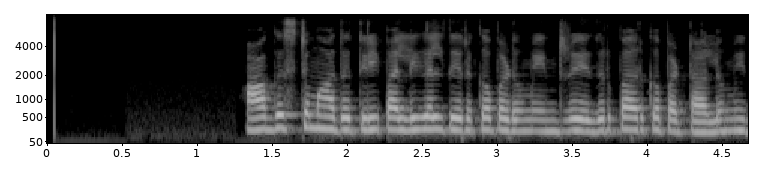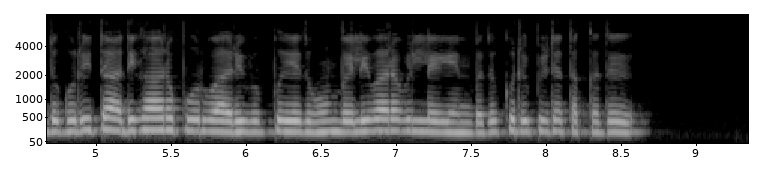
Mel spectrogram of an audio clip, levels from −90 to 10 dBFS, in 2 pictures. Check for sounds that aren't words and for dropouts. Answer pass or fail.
pass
